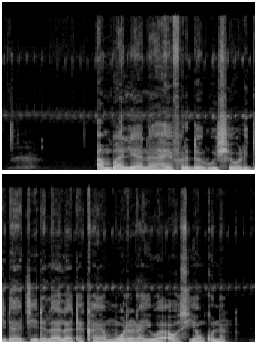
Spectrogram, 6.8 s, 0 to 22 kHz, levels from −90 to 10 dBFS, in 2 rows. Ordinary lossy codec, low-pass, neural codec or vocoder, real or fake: none; none; none; real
